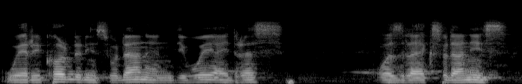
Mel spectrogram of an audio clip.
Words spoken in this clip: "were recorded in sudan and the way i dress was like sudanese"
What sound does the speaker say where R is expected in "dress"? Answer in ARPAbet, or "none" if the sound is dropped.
R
